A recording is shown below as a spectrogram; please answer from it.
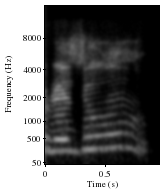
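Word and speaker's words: résumé: सबसे पहले तो रेज्यूम एंड रेज्यूमे में फर्क देखिए.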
